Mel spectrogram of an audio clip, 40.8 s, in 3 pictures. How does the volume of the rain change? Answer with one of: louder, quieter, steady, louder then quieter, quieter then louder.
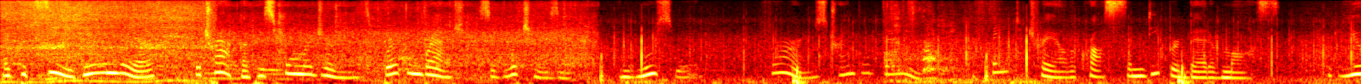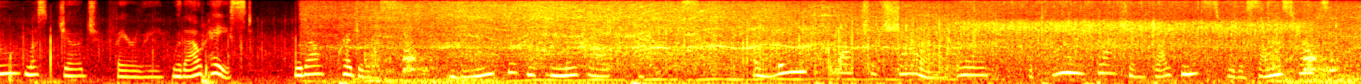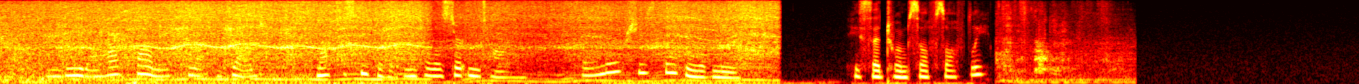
louder.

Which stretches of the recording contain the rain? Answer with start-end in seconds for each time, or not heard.
0.0-30.4.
